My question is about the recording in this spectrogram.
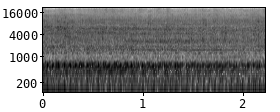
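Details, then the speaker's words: Holden 173 cubic inch (2.8 L) red inline six from a Bedford CF van, on a stand after years unused: slightly uneven, wavering idle beat, stumbling; owner thinks it may be running out of fuel. "sounds like she might be running out of fuel"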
